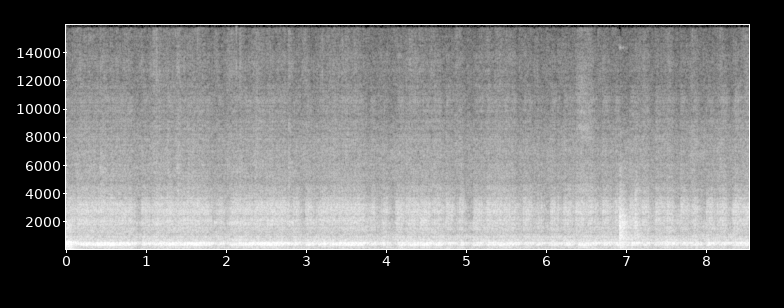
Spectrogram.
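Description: Electric tilt-head stand mixer running steadily at low speed, beating butter and sugar together (creaming) in its metal bowl: an even motor hum with the whir of the beater.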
